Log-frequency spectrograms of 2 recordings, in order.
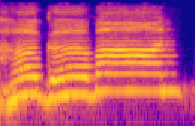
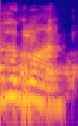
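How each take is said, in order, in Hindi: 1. 'ga' पूरा बोला जाता है, स्वर सहित। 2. 'ga' छोटा बोला जाता है, उसका स्वर छूट जाता है। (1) "संस्कृत में भगवान, ग पूरा" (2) "ये हिंदी में चलता है भगवान"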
